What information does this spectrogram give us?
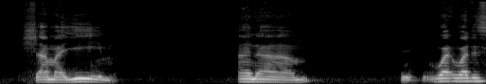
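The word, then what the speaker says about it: שמים: The word here, Shamayim, is the Hebrew word, and is spelled Shin, Mem, Yod, and Mem, Shamayim.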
